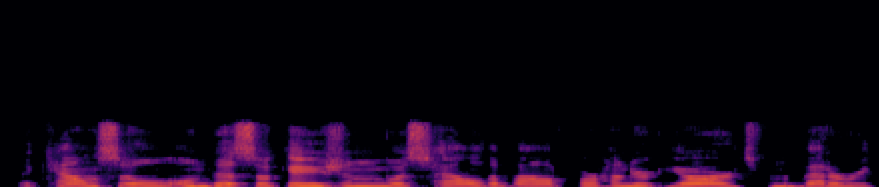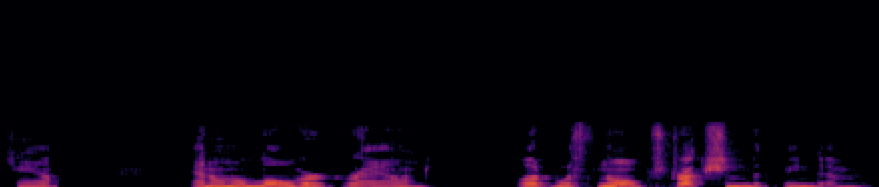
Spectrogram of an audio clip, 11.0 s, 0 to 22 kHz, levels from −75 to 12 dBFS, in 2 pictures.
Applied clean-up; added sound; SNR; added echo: none; none; none; none.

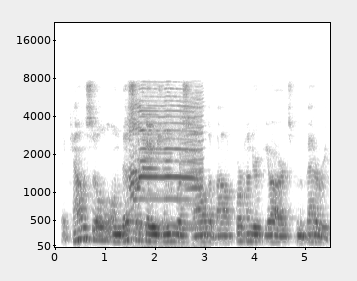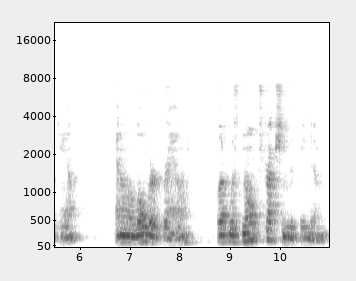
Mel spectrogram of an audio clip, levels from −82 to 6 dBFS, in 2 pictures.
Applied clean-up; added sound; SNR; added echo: none; Harmonica; 1 dB; reverberation time 0.6 s.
